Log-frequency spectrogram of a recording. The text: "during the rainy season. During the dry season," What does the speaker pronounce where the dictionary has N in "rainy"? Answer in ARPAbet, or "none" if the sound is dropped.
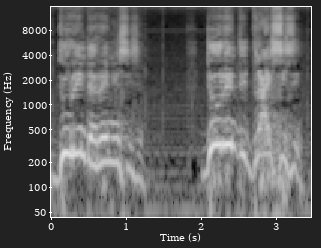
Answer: N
